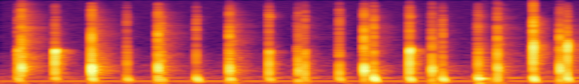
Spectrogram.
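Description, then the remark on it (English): A short round of applause for Sammy becoming Intercontinental Champion: about sixteen sharp, evenly spaced hand claps in a brisk steady rhythm, fairly loud, over a low constant hum, with no talking. “Round of applause.”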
